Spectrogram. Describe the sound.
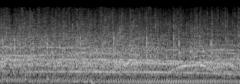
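Audience applause welcomes a guest onto the stage at a camp entertainment show, a steady, dense patter of clapping with sustained musical tones underneath.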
